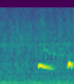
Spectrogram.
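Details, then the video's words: White-necked thrush (sabiá-coleira) singing in Arapongas, Paraná, Brazil: two clear, fluted whistles, the first gliding slightly downward, the second short and steady, in a quiet background. "MELHOR CANTO SABIÁ COLEIRA FLAUTEADO"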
